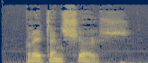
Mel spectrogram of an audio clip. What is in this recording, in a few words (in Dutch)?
"pretentieus", Dutch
